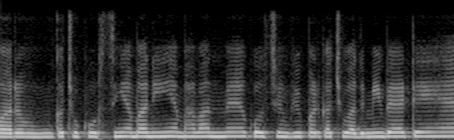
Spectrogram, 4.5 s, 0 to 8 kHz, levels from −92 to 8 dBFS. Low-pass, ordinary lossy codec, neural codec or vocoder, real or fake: 7.2 kHz; none; codec, 16 kHz, 0.9 kbps, LongCat-Audio-Codec; fake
